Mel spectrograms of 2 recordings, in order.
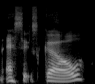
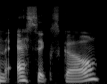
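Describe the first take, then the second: First: It is said in a broad Essex accent. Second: It is said in a standard, neutral British accent.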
